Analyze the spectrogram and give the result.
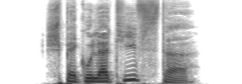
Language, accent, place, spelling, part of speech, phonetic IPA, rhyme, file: German, Germany, Berlin, spekulativster, adjective, [ʃpekulaˈtiːfstɐ], -iːfstɐ, De-spekulativster.ogg
- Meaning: inflection of spekulativ: 1. strong/mixed nominative masculine singular superlative degree 2. strong genitive/dative feminine singular superlative degree 3. strong genitive plural superlative degree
